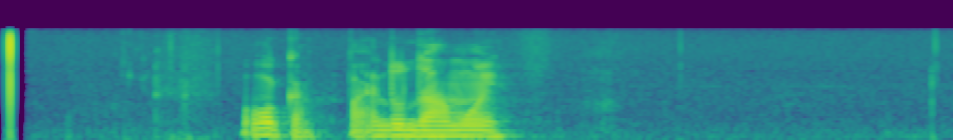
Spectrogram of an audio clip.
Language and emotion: Russian, neutral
